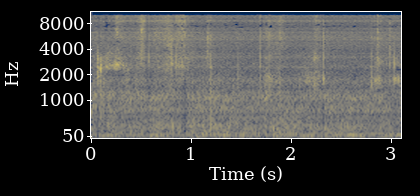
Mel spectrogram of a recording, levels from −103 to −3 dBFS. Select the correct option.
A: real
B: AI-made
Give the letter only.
B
